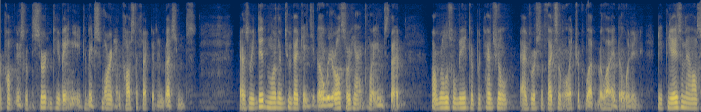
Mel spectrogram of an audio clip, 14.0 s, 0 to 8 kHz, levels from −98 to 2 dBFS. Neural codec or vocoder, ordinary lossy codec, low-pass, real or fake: autoencoder, 22.05 kHz, a latent of 192 numbers a frame, VITS, trained on one speaker; AAC, 48 kbps; 7.2 kHz; fake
